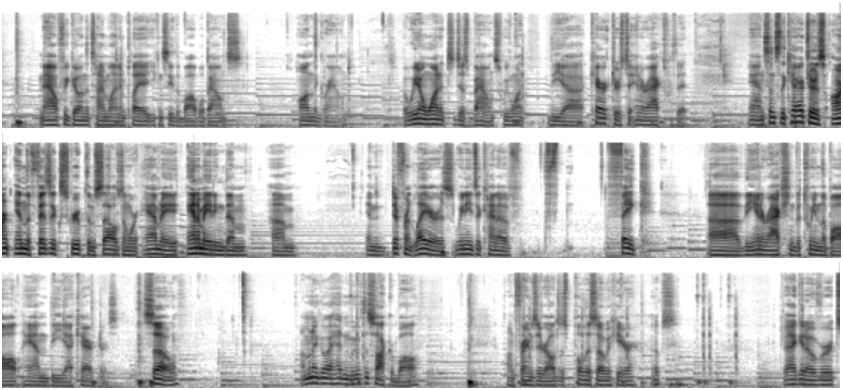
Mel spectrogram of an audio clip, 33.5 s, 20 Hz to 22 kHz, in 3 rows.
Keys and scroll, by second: 31.2 t.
